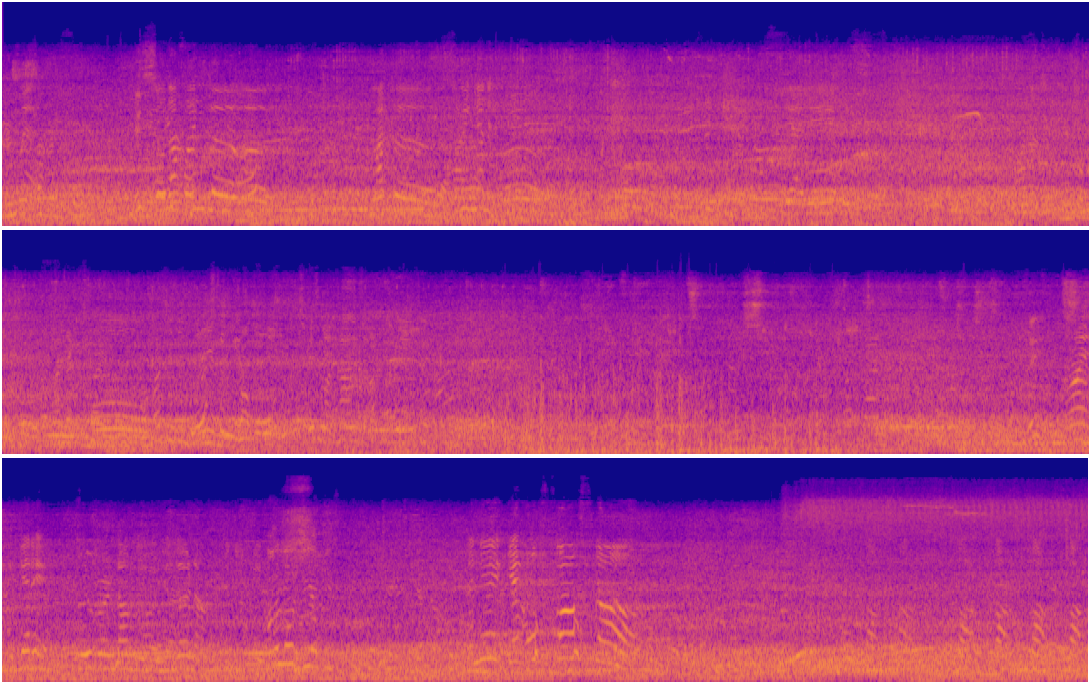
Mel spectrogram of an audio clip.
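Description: Steady wind rumbling on the camera microphone high up on a fairground ride, with indistinct voices of riders mixed in.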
